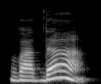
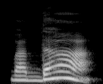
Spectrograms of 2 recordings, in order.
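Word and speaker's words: вода: We read the the word vada. The stress is here vada.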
